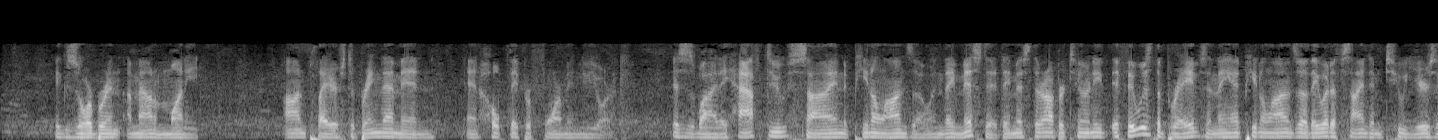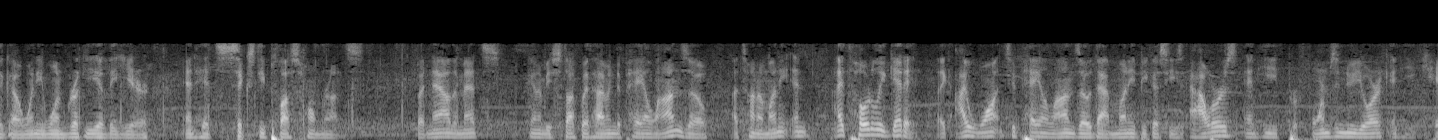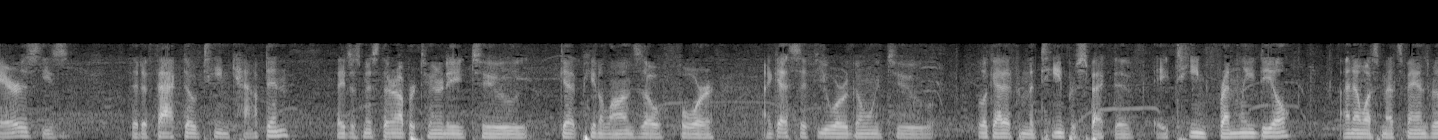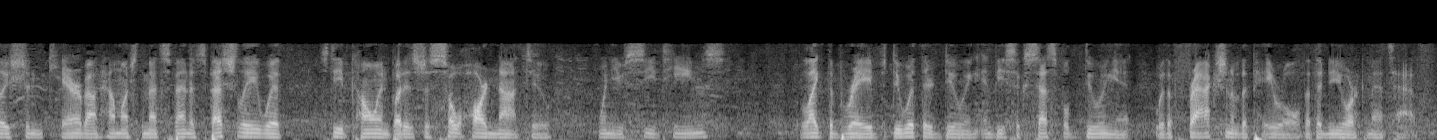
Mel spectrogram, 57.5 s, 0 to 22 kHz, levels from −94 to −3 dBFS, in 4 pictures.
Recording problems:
garbled, watery; slightly; nothing above 6 kHz
high frequencies cut off; slight
murmuring crowd; noticeable; throughout; 20 dB below the speech

